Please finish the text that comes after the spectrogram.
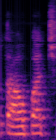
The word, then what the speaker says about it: Taopatch: Taupach è la pronuncia giusta, non volevo sbagliare qua.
